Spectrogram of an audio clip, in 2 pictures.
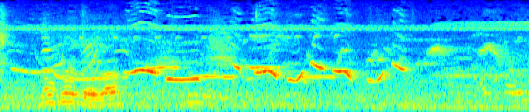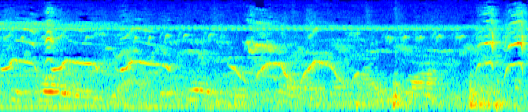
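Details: Caged, wild-caught adult black-throated laughingthrush in partial moult, singing a long, varied run of loud whistled notes, slurred and looping up and down, with faint voices and indoor room hum behind.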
